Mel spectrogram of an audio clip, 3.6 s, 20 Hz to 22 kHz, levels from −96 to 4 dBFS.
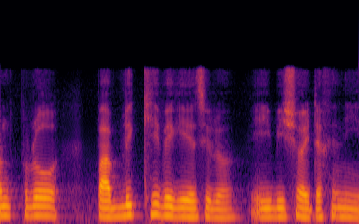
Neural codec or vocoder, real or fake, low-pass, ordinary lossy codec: codec, 24 kHz, 0.5 kbps, DualCodec; fake; 7.2 kHz; none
